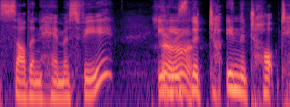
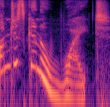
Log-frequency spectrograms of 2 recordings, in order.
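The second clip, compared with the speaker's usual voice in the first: deliberate, slow, stern, play-acted angry mother's voice; 8 semitones higher than usual. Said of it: "My angry mum voice".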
